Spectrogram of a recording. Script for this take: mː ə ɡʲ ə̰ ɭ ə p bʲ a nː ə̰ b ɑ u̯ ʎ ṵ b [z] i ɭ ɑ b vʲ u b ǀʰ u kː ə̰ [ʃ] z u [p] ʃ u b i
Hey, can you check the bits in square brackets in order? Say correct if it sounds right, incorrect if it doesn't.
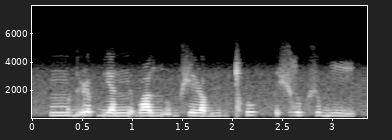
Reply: incorrect: ʃ, correct, correct

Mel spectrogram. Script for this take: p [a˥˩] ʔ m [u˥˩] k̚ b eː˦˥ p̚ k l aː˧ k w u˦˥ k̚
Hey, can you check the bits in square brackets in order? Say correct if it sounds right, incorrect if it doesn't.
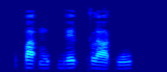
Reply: correct, incorrect: u˦˥

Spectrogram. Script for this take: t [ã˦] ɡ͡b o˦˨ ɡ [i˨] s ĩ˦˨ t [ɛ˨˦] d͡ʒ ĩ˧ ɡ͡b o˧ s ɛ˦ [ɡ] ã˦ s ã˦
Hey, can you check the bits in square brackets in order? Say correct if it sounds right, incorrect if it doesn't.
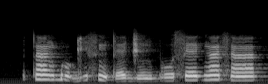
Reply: correct, incorrect: i˨˦, correct, correct

